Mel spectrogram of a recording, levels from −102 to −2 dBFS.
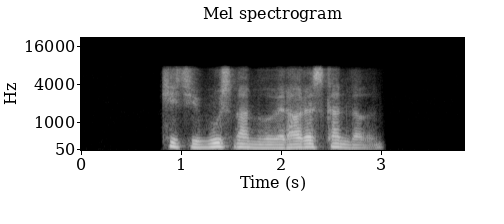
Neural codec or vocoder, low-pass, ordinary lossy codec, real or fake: codec, 16 kHz, 0.2 kbps, FocalCodec; 7.2 kHz; Opus, 16 kbps; fake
